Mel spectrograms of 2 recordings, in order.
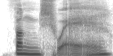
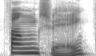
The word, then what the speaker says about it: feng shui: Yeah, and if you want to pronounce it correctly. Feng shui. – Wind and water. Feng shui.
